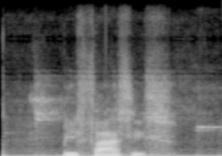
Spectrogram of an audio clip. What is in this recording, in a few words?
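"bifasisch", Dutch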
